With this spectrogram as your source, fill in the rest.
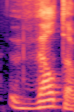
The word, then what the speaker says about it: Delta: A soft D will sound like TH, th, like we hear in the words therefore, this, or brother. Now say delta with me.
